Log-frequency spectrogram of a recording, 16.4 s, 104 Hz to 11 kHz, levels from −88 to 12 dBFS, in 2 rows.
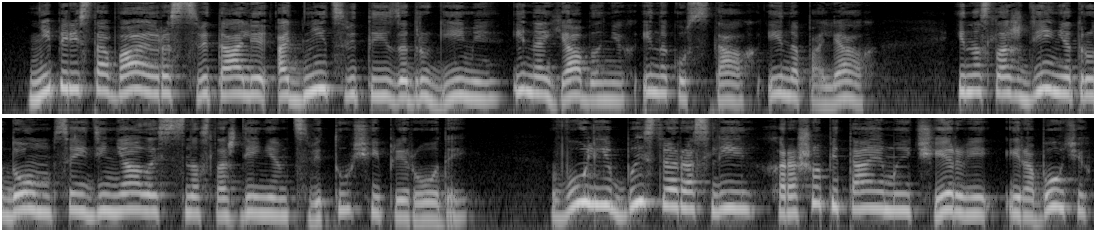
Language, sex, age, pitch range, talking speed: English, female, 30-49, 195-260 Hz, 120 wpm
